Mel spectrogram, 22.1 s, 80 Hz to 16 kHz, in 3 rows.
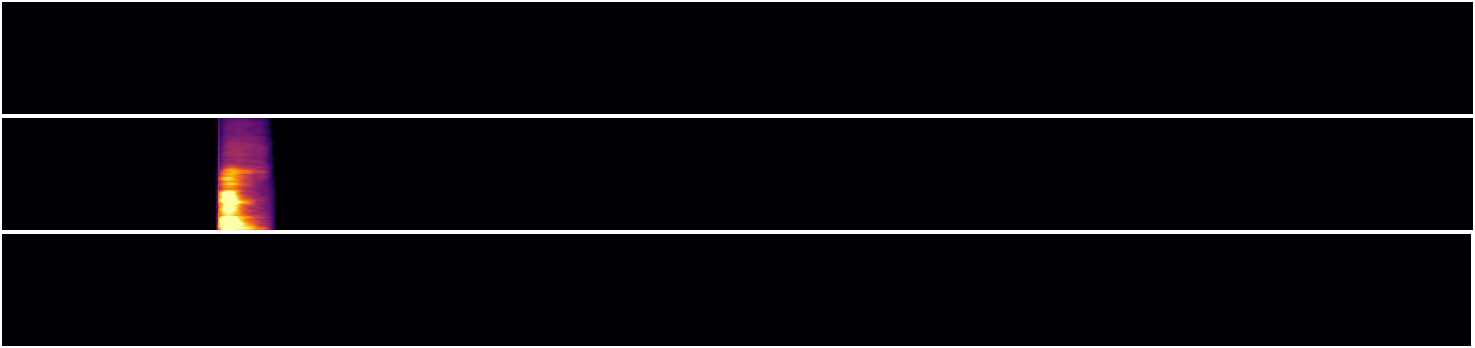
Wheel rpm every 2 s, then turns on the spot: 0, 0, 0, 0, 0, 0, 0, 0, 0, 0, 0.
none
